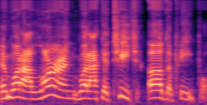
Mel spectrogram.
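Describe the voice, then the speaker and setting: Moderate pace and ordinary pitch variation in a very clean recording with a silent background. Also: woman. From Louisiana. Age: 60s. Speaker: homesteading livestreamer. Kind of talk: livestream monologue. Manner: earnest, preachy.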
